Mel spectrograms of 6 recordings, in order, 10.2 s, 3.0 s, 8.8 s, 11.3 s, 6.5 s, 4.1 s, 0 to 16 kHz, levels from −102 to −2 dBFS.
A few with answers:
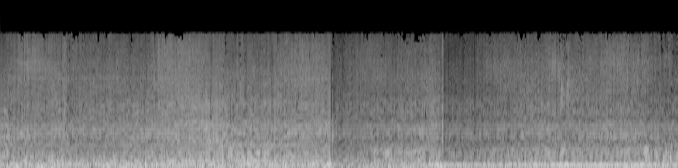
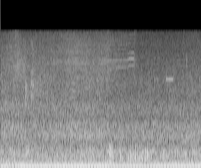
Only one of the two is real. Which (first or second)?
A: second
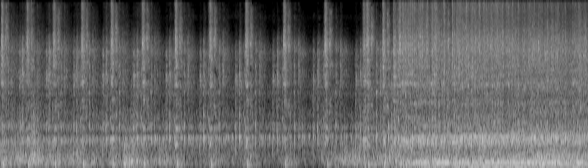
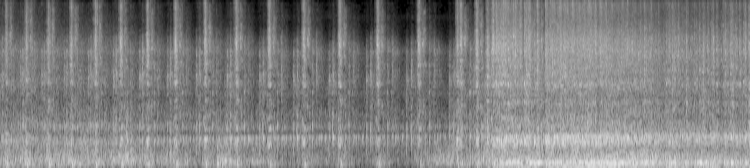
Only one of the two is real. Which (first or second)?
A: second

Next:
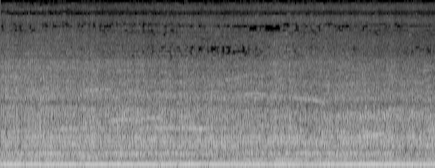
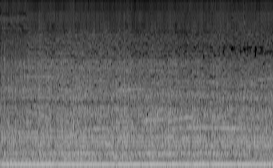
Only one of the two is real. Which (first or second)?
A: second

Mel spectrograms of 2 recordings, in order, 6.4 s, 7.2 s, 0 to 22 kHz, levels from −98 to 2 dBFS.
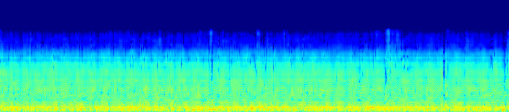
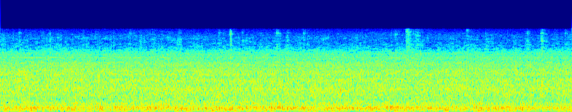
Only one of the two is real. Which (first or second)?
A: second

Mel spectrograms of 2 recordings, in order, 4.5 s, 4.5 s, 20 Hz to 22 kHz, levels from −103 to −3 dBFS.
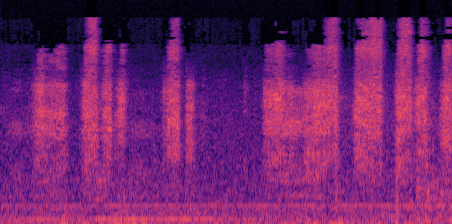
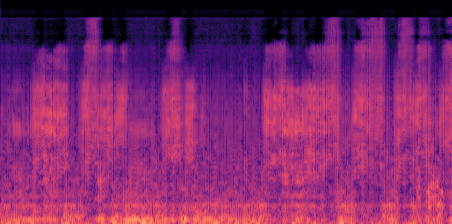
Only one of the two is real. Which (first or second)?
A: first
